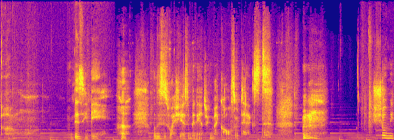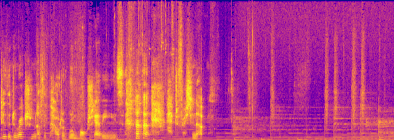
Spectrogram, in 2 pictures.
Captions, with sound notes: - Oh. Busy bee, huh? Well, this is why she hasn't been answering my calls or texts (clears throat). Show me to the direction of the powder room. (Colleen speaks in foreign language) I have to freshen up. (mysterious music)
